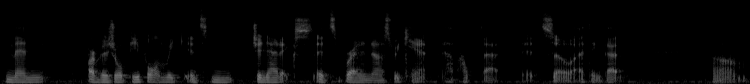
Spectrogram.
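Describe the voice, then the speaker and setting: A young man talking casually as a podcast guest, opinionated, often trailing off quietly at the end of a point. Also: lowish voice, little pitch movement, moderate pace, creaky, slight background noise.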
